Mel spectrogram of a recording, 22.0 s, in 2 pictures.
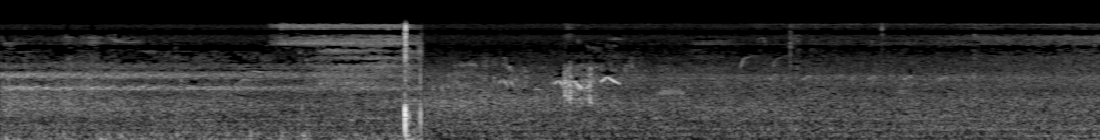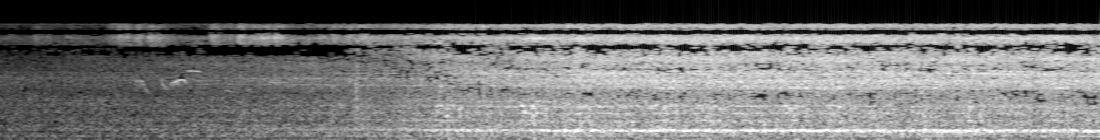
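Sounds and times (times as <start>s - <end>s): train running past: 0.0s - 4.2s, 9.2s - 22.0s
wheels hissing: 11.3s - 22.0s.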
